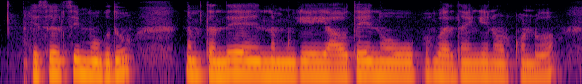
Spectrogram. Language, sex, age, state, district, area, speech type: Kannada, female, 30-45, Karnataka, Bangalore Urban, rural, spontaneous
